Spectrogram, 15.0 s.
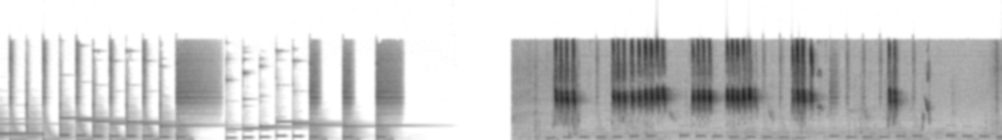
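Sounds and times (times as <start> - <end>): plucked melody background music: 0.0 - 6.1, 8.2 - 15.0
wagtails chirping: 8.2 - 15.0.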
